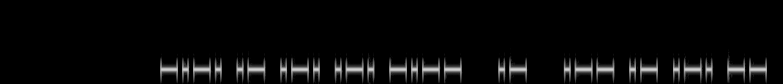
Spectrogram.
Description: Morse code, heard as a keyed tone, about 22 wpm, 700 Hz. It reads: CARRY A WARM
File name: practice / 22wpm / Easy Sentences with Hints - 22wpm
